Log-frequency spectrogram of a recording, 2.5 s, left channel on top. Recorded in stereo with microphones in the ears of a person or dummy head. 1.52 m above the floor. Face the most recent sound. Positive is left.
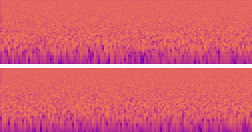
No sound to turn to.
